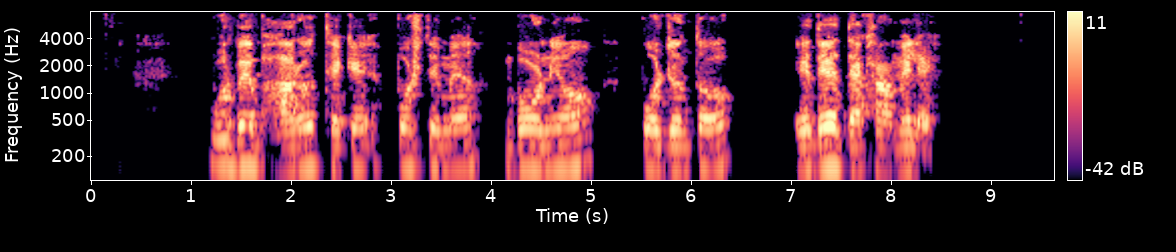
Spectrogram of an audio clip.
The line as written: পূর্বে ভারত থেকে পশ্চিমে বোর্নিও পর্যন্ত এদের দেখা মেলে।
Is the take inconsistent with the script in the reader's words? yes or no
no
